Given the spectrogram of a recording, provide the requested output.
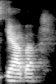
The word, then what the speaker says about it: GABA: G-A-B-A. – G-A-B-A. GABA. – For stress. It's great. – And just for kids or for adults as well? – Oh, either. Kids and adults can both use GABA.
